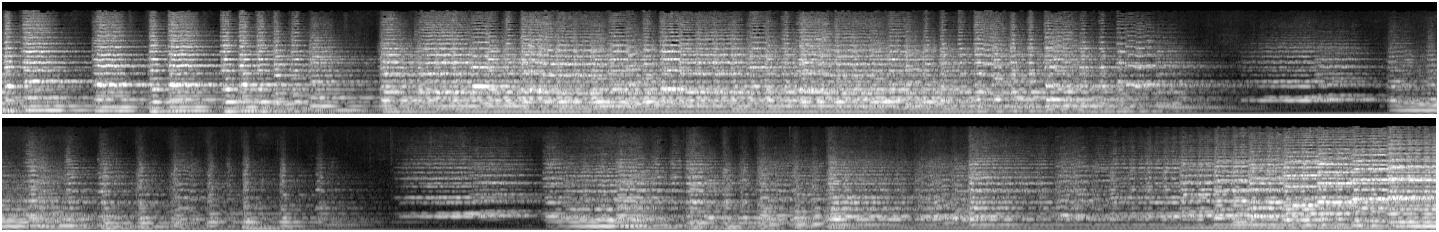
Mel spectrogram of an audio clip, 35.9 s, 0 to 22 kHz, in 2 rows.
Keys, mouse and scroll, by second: 4.5-6.7 drag, 7.4-9.3 drag, 10.2-13.3 drag, 13.7 shift+space, 16.3 shift+z, 23.5-25.2 right drag, 26.4-28.3 right drag, 29.7-31.8 drag, 34.1-35.6 drag, 35.6 right click, 35.8 right click.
